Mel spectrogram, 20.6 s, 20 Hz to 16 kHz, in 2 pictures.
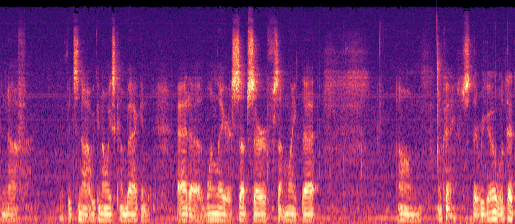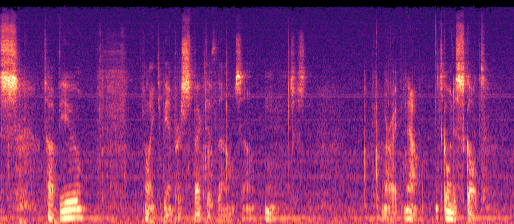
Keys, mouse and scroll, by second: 10.4 KP_7, 11.4-14.4 scroll down 9, 14.4 middle click, 20.1 click.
